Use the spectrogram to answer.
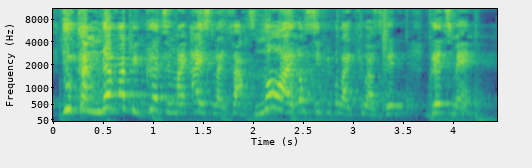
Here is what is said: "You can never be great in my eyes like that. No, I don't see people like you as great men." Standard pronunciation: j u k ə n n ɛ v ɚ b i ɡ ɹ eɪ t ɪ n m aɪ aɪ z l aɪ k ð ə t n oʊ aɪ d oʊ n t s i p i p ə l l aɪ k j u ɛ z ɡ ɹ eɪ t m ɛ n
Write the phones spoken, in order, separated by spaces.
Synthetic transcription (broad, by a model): j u k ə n n ɛ v ɚ b i ɡ ɹ eɪ t ɪ n m aɪ aɪ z l aɪ k ð ə t n oʊ aɪ d oʊ n t s i p i p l l aɪ k j u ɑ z ɡ ɹ eɪ t m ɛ n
